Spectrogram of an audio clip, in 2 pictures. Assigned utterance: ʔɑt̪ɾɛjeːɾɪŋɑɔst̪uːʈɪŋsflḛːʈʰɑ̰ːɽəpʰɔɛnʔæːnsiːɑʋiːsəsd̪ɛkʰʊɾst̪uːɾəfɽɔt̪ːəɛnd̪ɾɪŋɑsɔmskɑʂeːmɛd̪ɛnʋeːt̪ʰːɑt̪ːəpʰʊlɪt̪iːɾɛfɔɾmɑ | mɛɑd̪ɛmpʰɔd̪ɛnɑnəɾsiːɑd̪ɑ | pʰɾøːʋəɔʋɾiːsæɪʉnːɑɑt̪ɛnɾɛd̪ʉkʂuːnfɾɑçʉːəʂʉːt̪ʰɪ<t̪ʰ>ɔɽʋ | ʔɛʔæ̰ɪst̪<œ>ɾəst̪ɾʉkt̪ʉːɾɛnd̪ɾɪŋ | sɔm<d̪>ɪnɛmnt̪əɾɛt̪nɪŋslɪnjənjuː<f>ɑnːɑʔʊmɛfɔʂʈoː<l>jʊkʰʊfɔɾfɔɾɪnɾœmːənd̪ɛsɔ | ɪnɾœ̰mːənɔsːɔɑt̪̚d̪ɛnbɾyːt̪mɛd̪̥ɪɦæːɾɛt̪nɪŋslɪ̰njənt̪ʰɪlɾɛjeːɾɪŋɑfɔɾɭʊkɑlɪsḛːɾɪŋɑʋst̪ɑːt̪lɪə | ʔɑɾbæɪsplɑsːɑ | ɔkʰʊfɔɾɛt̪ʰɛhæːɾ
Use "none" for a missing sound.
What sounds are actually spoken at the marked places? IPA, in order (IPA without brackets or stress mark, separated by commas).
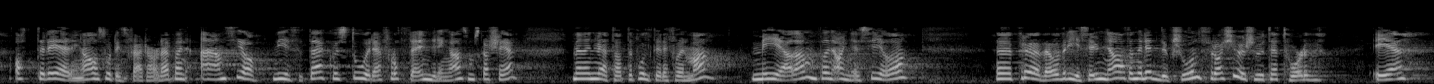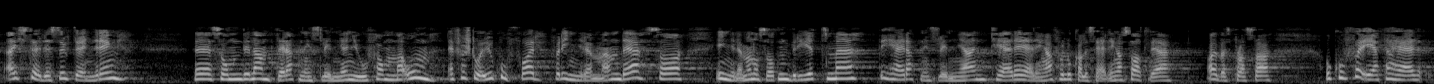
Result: t̪ʰ, œ, d̪, f, ɾ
